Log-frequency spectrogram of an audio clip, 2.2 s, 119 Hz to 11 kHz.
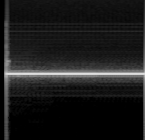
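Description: Broadcast line-up test tone played over colour bars: one unbroken, steady 1 kHz beep that starts just after the beginning.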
